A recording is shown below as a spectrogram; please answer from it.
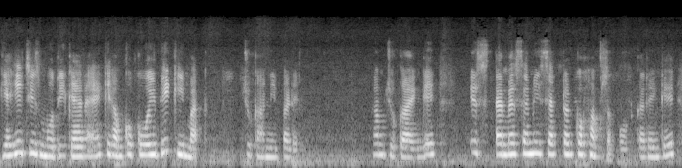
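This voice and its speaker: A woman giving an unscripted economic explainer, halting and correcting herself, dropping in English terms. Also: on the high side, a little mellow, poor audio. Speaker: current affairs commentator.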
